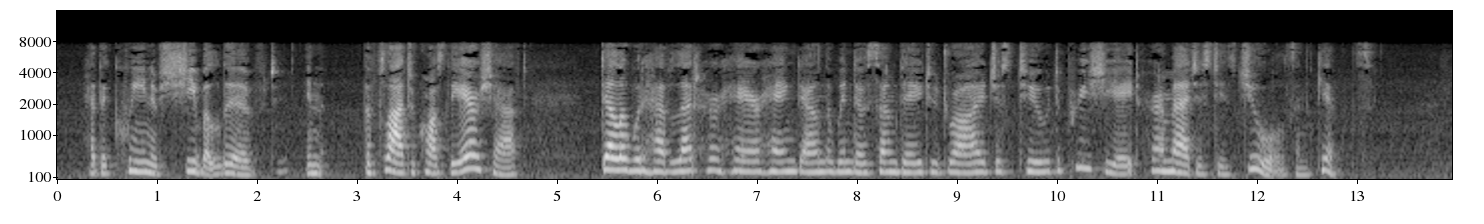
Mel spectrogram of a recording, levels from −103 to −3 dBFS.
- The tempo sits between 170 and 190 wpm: No, average, 145 wpm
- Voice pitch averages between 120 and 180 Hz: No, high, 215 Hz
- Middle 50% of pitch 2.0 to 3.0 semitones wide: Yes, average, 2.7 semitones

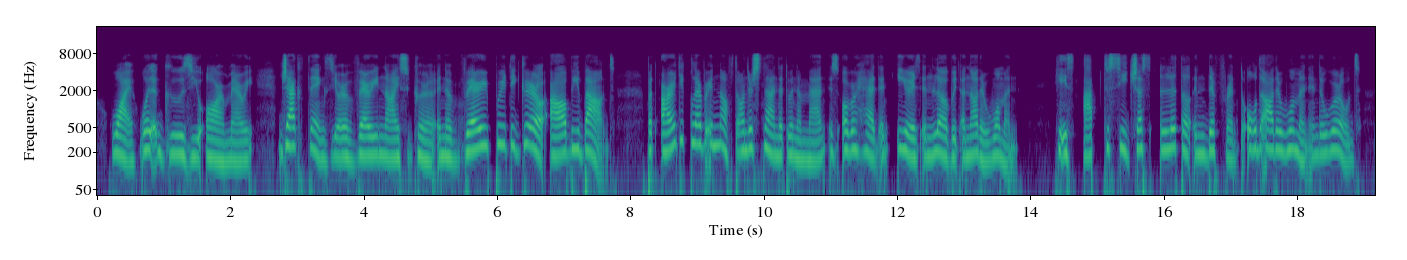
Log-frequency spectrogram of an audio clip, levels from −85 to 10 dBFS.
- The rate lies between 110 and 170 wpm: No, average, 190 wpm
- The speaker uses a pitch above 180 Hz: Yes, high, 190 Hz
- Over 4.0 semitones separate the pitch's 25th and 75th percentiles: Yes, average, 4.8 semitones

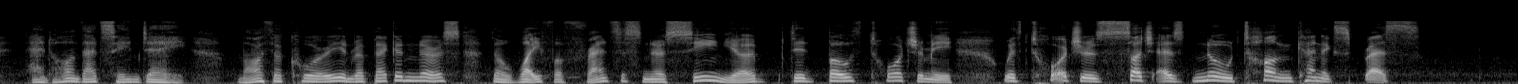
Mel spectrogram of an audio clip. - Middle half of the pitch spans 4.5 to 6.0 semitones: Yes, average, 5.0 semitones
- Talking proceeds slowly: Yes, slow, 110 wpm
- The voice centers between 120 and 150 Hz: Yes, low, 135 Hz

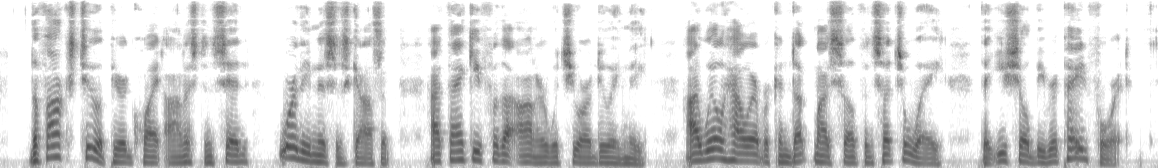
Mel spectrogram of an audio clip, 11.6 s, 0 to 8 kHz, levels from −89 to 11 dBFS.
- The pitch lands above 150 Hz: No, low, 115 Hz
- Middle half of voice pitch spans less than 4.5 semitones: No, average, 5.0 semitones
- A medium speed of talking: Yes, average, 195 wpm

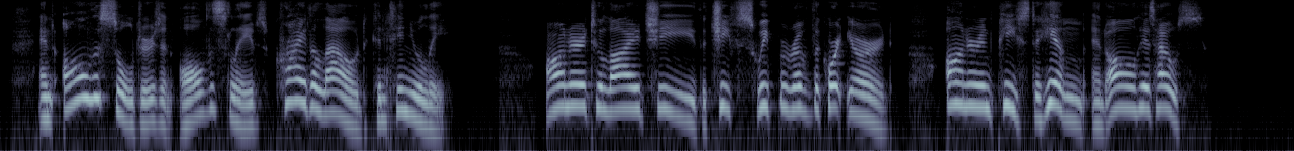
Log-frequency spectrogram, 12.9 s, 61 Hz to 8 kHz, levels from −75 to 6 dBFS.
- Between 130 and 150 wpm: Yes, average, 145 wpm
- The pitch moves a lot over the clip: Yes, wide, 7.0 semitones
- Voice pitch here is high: Yes, high, 230 Hz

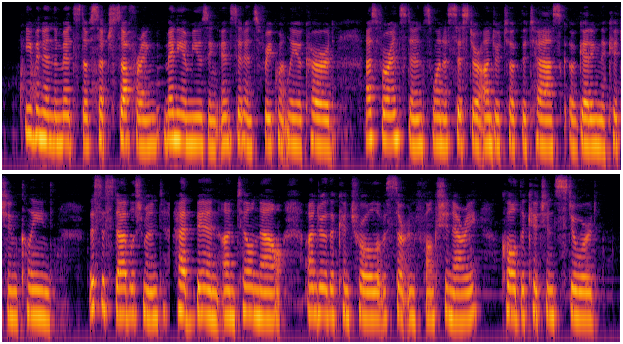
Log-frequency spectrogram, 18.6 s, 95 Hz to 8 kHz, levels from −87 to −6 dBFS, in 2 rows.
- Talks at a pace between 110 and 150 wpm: Yes, average, 140 wpm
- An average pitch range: No, narrow, 1.6 semitones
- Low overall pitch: No, high, 190 Hz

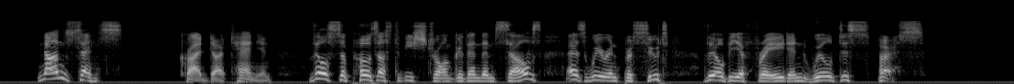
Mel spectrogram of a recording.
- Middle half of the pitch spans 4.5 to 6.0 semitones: Yes, average, 4.8 semitones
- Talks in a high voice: No, medium, 160 Hz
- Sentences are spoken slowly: Yes, slow, 125 wpm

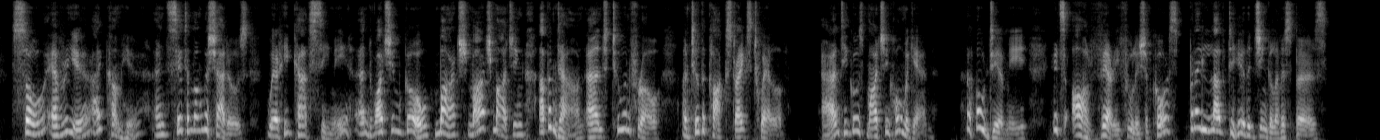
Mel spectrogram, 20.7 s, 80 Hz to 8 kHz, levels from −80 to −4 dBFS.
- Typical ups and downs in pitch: No, wide, 8.8 semitones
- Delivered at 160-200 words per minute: Yes, average, 175 wpm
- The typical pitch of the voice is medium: No, high, 230 Hz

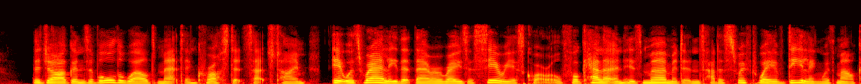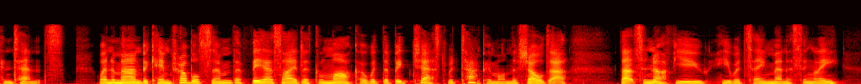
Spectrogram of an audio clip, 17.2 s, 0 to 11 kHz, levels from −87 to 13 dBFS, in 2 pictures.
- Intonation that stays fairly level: Yes, narrow, 2.2 semitones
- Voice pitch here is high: Yes, high, 195 Hz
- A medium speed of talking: No, fast, 210 wpm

